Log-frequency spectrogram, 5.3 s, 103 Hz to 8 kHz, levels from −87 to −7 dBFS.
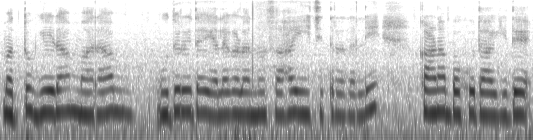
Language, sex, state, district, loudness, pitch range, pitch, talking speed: Kannada, female, Karnataka, Chamarajanagar, -31 LUFS, 225-240 Hz, 230 Hz, 100 wpm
